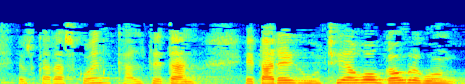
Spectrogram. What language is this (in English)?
Basque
